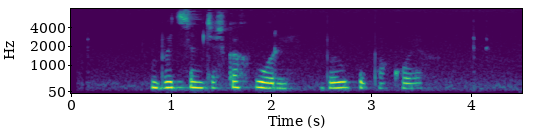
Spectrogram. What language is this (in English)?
Belarusian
